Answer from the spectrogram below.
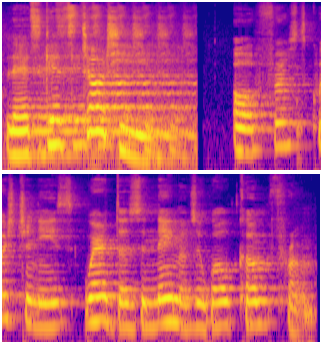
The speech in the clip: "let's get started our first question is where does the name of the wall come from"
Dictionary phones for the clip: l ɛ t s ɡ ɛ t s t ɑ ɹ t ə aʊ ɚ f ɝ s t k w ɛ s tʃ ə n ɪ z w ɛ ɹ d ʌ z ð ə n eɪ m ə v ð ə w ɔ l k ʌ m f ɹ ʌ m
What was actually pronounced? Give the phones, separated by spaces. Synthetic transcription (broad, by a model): l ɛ t s ɡ ɛ t s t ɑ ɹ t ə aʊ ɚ f ɝ s t k w ɛ s tʃ ə n ɪ z w ɛ ɹ d ʌ z ð ə n eɪ m ə v ð ə w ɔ l k ʌ m f ɹ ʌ m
